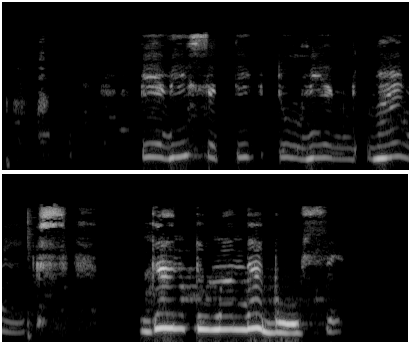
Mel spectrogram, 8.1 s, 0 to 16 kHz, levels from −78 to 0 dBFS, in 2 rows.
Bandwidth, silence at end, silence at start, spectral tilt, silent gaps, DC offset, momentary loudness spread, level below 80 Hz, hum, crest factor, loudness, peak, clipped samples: 8.4 kHz; 0.7 s; 0.35 s; -1.5 dB/octave; 0.49-0.81 s, 0.87-0.91 s, 1.28-1.38 s, 2.18-2.33 s, 2.63-2.75 s, 3.56-3.64 s, 5.03-5.44 s; under 0.1%; 24 LU; -72 dBFS; none; 20 dB; -25 LUFS; -6 dBFS; under 0.1%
